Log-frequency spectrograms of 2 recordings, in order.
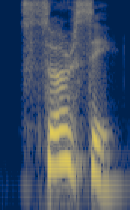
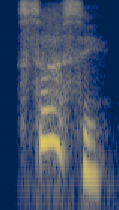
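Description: First: Said in the usual way. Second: Circe rising high in surprise; surprised. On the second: Acted. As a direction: echo Circe as a startled question. She echoes the strange name.

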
